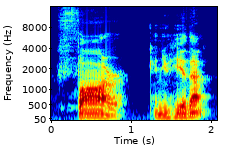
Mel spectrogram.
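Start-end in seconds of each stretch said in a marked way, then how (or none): 0.1-1.0 far with the R sounded at the end; American English far with final R. Shown as a demonstration. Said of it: "the R at the end of the word is pronounced".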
